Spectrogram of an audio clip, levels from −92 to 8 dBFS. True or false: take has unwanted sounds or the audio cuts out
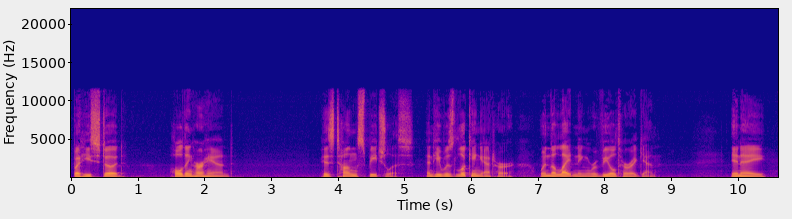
false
